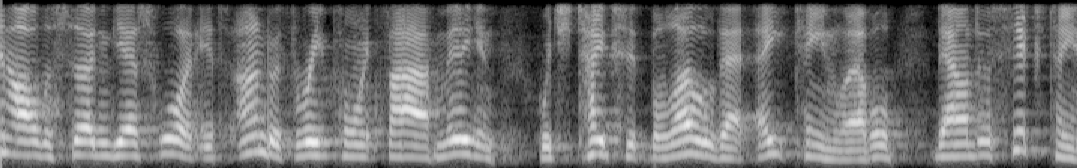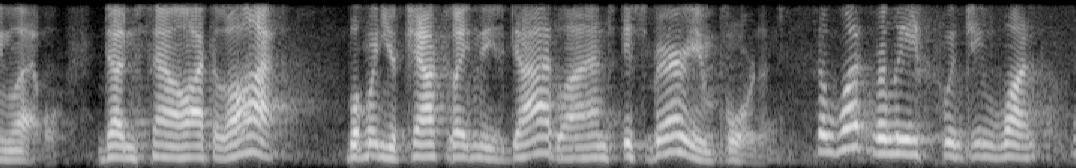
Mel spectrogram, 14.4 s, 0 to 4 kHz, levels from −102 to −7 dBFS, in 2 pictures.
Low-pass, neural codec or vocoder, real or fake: 3.6 kHz; codec, 16 kHz in and 24 kHz out, 1.1 kbps, FireRedTTS-2 codec; fake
